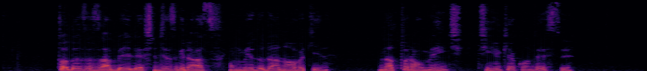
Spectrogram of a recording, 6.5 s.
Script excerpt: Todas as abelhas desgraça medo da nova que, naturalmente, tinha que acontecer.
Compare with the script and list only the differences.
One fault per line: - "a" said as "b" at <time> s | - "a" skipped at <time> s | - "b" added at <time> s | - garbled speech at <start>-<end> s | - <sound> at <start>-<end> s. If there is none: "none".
none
